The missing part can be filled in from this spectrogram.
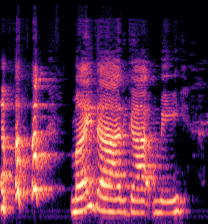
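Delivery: loud talk, words broken up by laughter. Answering an interviewer's question about his past, laughing while talking. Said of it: "sorry, I'm laughing".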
